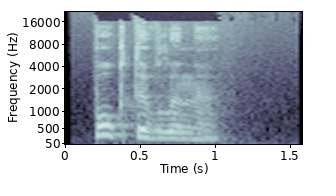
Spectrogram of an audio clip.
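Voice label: "пуктывлыны", Komi, female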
